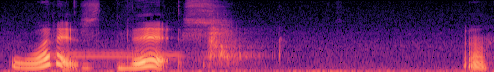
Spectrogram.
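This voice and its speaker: A woman with a high voice narrates her own gameplay casually. She speaks slowly, in short halting phrases, as if thinking aloud to herself. There is background noise on the recording. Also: creaky, muffled recording. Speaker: gamer recording a roleplay series.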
